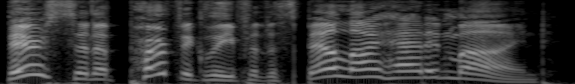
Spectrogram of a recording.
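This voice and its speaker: A man's voice: high voice, wildly swooping pitch, moderate pace, a bit bright, no room sound, clean studio sound, pitched above the performer's own voice, heavily acted. A man voicing a scheming, self-assured female unicorn pony in a storybook reading, musing in a theatrical, declamatory way. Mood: smug, eager. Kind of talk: fan fiction storybook character voice.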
